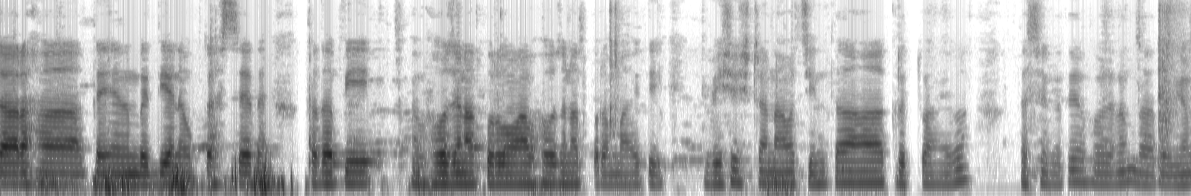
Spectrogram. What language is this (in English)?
Sanskrit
